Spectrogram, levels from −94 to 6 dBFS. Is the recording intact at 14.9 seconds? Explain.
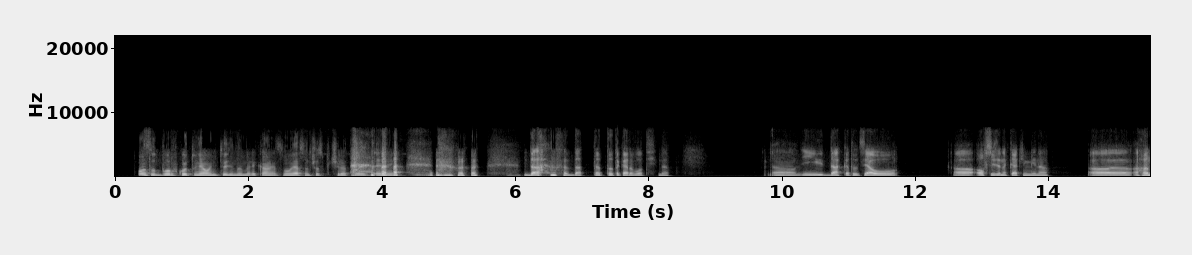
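No, not really. At 14.9 seconds you're still hearing the Speex codec damage that runs through the whole clip. Speex is a CELP coder: it models the vocal tract with a filter and spends its limited bits on the excitation signal feeding it. The plainly audible roughness suggests a rate of around 20 kbps, which leaves the excitation coarse, so the speech comes out grainy and hoarse instead of clean.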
